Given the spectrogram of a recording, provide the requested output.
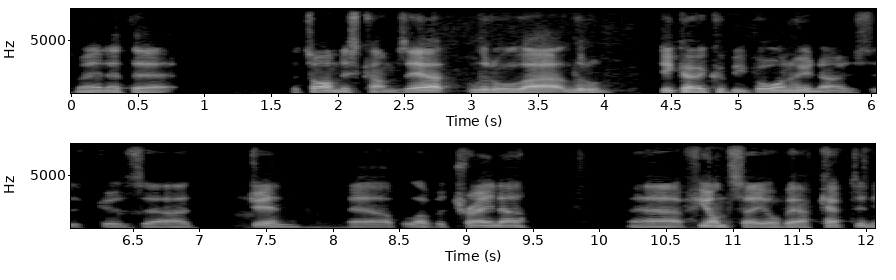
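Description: A man's voice: mid-range voice, no echo. An Australian man hosting a casual club podcast, laid-back and calling people mate. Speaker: podcast host.

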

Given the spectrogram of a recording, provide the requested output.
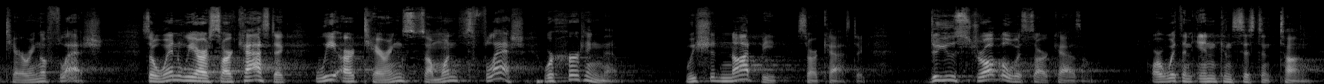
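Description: A male pastor delivers a sermon in a lively, sharply bright voice. He swings his pitch widely and keeps putting questions to the congregation. The sound rings out with a long church-hall reverb. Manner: animated preaching with rhetorical questions to the congregation. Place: church sanctuary.

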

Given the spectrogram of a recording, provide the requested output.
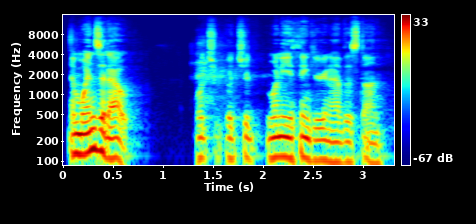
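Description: A man's voice: on the low side, fast talker, a little mellow. A man hosting a podcast, telling stories in casual chat, rambling with many restarts. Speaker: podcast host.

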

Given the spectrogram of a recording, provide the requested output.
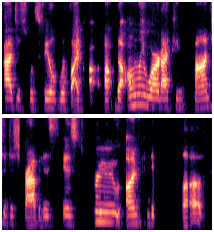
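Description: A woman's voice: fairly low pitch, brisk, vocal fry, sharp tone, low-quality recording. A middle-aged woman from rural Mississippi with a Southern country accent, telling her personal story as a guest in a folksy, candid, emphatic way. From Mississippi, rural United States.

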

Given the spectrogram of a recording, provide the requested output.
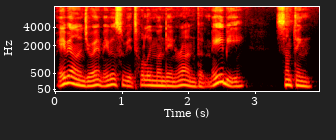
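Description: Man, husky voice, quick talker, lively storyteller, casual podcast chat. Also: medium pitch. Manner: animated storyteller, acts out quotes. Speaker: podcast guest.

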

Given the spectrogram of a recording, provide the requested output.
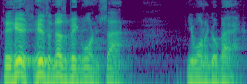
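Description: A man's voice: mid-range voice, expressive, moderate pace, a little mellow, breathy edge. A man preaching a sermon as pastor, emphatic, repeating key lines and questioning the congregation.

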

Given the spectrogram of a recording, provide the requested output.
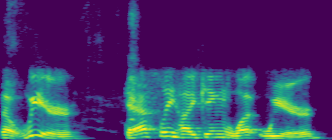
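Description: A man's voice: on the high side, big pitch swings, slow pace, slightly rough. A man heard over a phone line, co-hosting a podcast with playful, teasing banter and frequent laughter. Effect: heard over a phone or call line. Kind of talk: casual comedic banter. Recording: tinny phone-line sound.

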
